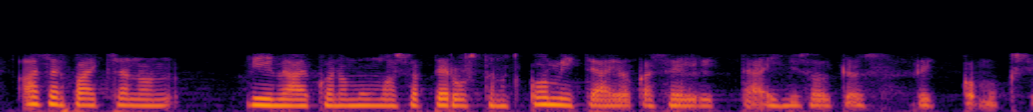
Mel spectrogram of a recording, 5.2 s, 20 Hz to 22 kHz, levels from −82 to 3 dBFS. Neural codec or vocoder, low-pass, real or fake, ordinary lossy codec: codec, 44.1 kHz, 7.8 kbps, DAC; 3.6 kHz; fake; none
